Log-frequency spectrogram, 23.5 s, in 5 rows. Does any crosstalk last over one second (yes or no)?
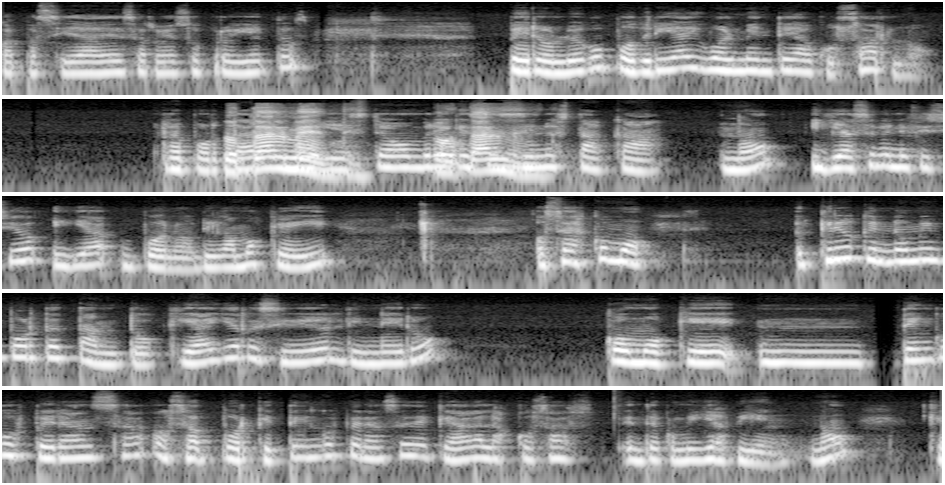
yes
